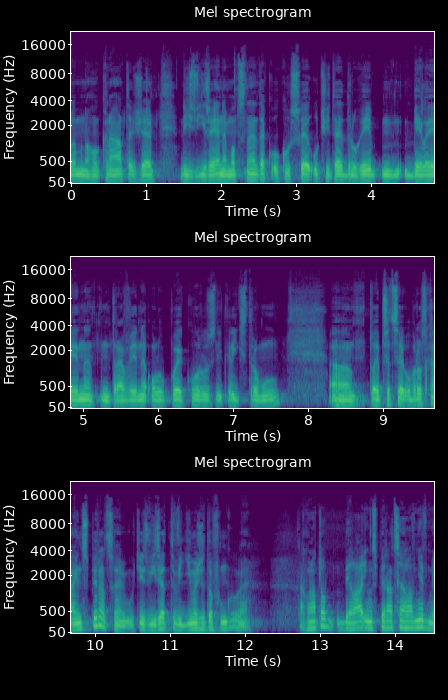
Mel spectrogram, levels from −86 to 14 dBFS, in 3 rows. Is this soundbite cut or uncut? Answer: uncut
